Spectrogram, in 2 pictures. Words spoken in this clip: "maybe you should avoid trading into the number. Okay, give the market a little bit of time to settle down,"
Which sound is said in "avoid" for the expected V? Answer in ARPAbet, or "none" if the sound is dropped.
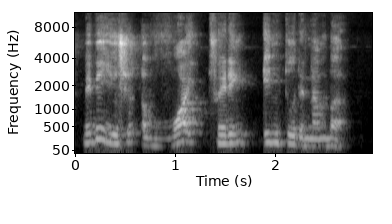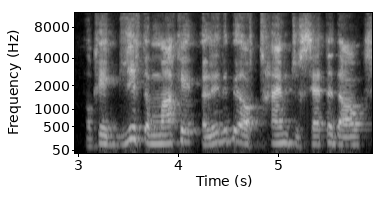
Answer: V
